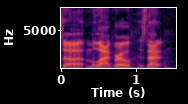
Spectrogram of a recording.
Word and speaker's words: Milagro: very unique kickstarter that you're launching called uh malagro is that how you pronounce it yes yes uh milagro is uh spanish for miracle it's a uh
